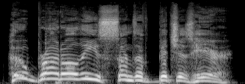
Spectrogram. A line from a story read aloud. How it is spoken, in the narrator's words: he shouted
